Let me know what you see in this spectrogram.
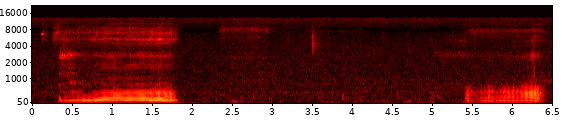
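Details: Loud, low, rumbling snores on each breath in, separated by quieter exhalation; snoring in a French bulldog, a flat-faced dog.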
